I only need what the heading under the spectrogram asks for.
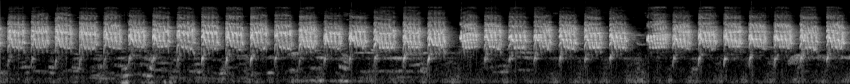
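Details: Asian pied starling singing vigorously, a lure and tutor recording for starlings: a long, steady run of loud, coarse squawking notes, about four each second, broken by two short gaps.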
